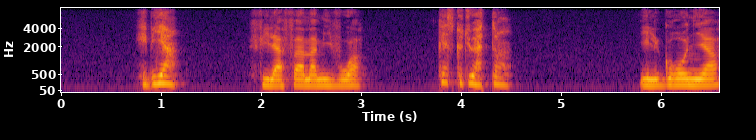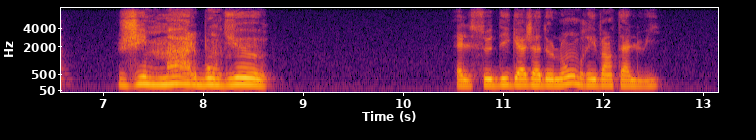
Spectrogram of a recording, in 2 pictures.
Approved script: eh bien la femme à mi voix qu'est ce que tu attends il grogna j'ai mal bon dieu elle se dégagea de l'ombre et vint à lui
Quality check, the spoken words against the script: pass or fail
fail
